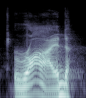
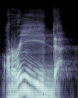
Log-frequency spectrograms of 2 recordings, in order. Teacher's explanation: the verb ride that we say now with the diphthong was pronounced by chaucer reed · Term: great vowel shift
